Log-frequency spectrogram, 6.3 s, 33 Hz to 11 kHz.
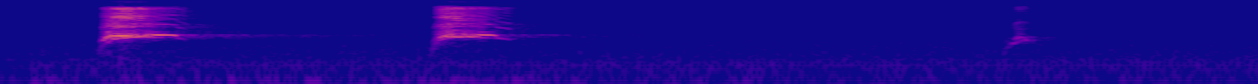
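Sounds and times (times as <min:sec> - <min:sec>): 
common red fox barking: 0:00.5 - 0:01.1, 0:02.2 - 0:02.7.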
